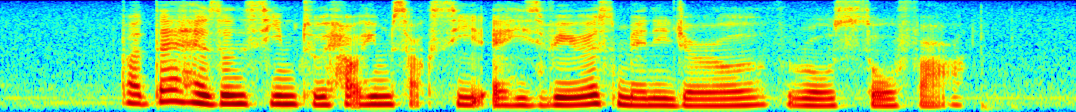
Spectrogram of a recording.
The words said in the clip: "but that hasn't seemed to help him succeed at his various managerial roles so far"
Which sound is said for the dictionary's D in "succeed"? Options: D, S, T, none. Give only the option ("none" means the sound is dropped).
D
